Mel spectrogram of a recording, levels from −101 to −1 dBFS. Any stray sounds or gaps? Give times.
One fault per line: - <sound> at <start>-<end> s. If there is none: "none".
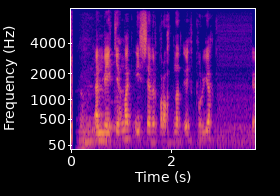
none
